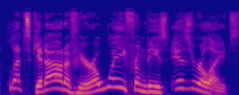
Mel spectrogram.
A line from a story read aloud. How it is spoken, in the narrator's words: the Egyptians shouted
